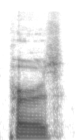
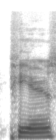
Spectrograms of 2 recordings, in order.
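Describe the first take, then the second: First: The word rhymes with 'purrs'. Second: The word rhymes with 'fears'. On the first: The speaker calls it right. "now everybody yells at me because it's pers" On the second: The speaker calls it wrong. "I used to always say peers because it sounded good"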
